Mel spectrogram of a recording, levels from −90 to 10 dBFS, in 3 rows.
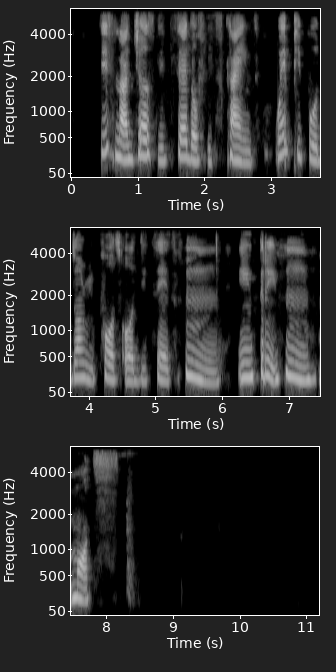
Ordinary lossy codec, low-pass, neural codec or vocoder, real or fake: none; 5.4 kHz; none; real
